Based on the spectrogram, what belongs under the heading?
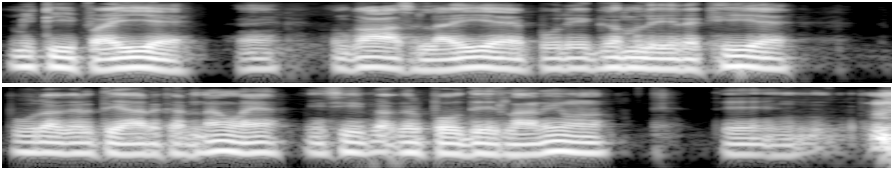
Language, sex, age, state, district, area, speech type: Dogri, male, 45-60, Jammu and Kashmir, Udhampur, urban, spontaneous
